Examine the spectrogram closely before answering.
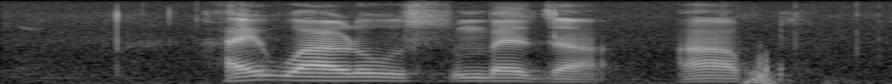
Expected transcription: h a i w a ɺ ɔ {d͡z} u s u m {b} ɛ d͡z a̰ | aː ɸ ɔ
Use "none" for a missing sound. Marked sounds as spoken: none, b

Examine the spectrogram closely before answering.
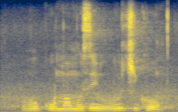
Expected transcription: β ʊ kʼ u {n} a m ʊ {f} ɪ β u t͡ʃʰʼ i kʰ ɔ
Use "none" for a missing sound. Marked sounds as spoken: m, s

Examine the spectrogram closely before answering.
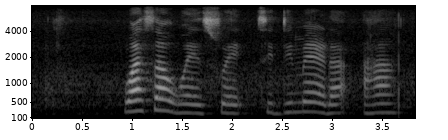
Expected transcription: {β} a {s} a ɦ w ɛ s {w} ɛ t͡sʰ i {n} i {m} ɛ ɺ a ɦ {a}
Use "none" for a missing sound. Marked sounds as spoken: w, s, w, d, m, a

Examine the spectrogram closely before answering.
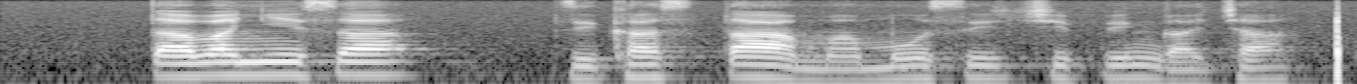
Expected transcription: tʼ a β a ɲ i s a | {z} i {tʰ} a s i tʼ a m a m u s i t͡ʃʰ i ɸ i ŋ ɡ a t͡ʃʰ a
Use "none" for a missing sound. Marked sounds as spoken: d͡z, kʰ

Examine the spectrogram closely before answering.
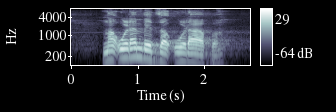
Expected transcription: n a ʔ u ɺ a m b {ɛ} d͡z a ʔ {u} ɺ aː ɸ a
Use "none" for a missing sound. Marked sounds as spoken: ɛ, u

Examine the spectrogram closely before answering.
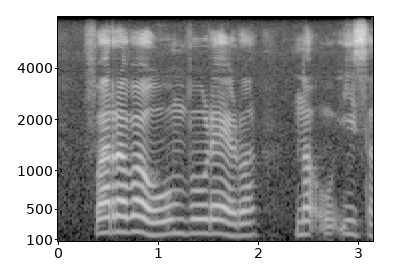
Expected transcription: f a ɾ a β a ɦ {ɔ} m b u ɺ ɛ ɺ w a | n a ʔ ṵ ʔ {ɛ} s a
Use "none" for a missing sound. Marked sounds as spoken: u, i

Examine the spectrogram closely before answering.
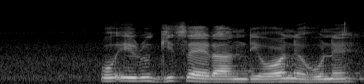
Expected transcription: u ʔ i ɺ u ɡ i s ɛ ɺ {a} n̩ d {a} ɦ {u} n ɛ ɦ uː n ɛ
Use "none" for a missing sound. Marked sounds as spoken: a, i, ɔ

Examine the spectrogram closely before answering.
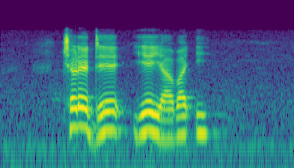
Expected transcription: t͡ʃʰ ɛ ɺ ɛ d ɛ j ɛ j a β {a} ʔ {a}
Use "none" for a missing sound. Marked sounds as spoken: a, i

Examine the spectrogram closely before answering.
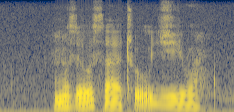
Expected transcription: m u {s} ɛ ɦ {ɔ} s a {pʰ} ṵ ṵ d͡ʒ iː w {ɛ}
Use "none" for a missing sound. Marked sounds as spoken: s, u, tʰ, a

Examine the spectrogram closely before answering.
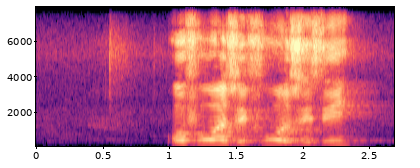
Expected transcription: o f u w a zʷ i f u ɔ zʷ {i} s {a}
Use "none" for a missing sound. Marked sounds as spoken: i, i

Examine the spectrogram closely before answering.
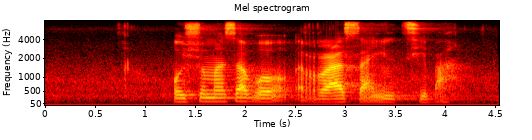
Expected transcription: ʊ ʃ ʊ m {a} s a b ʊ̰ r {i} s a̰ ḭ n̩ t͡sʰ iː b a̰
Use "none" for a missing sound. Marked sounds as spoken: a, a

